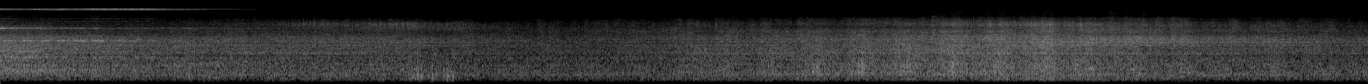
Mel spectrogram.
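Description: Freight train's intermodal container wagons rolling past on the rails: a steady rumble of wheels on track, easing a little after the start and growing louder again around ten seconds in.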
